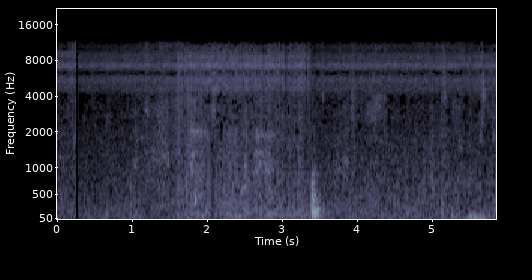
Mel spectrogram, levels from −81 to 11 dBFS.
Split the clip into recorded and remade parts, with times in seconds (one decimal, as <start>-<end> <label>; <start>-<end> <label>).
0.0-1.6 recorded; 1.6-3.4 remade; 3.4-5.4 recorded; 5.4-5.9 remade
